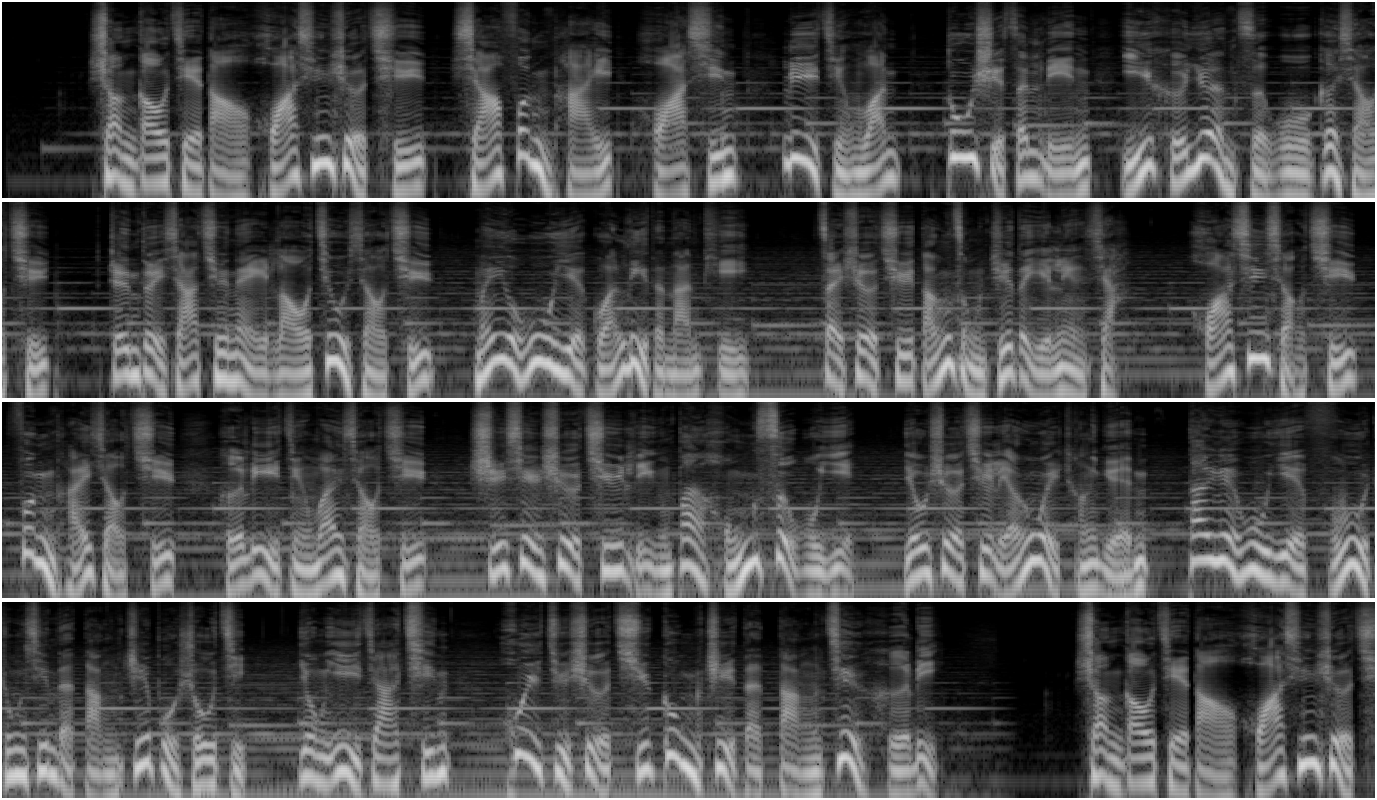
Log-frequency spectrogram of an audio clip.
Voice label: 男; 红色家园社区

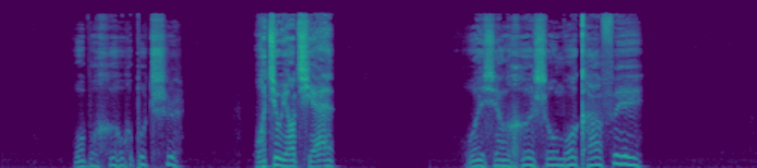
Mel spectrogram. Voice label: 角色 模仿; 苏大强

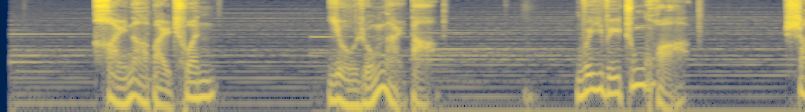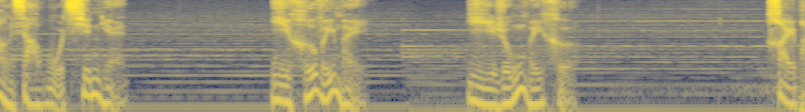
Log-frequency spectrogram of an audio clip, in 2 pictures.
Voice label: 男 纪录片 大气磁性; 国家地理

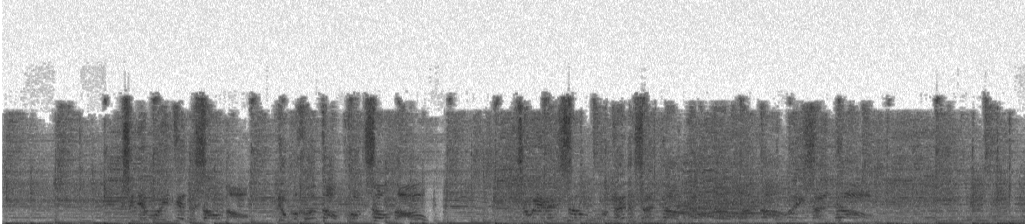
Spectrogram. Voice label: 男 又嗨又快; 六个核桃

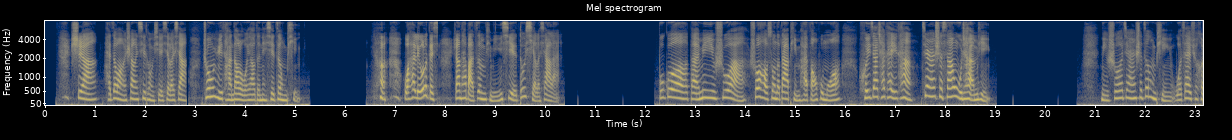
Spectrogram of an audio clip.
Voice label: 角色对话

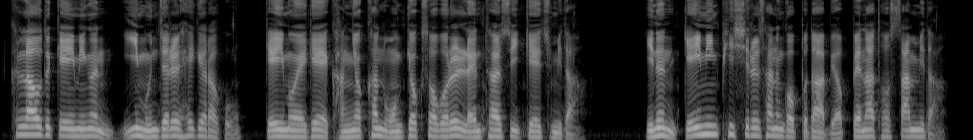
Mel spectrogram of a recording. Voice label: 外籍韩语男-叙述

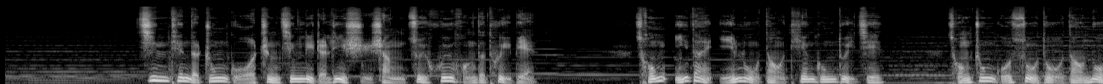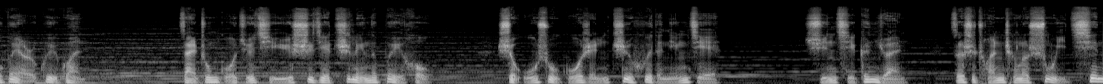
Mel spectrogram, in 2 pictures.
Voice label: 男-纪录片-自然讲述; 了不起的学霸

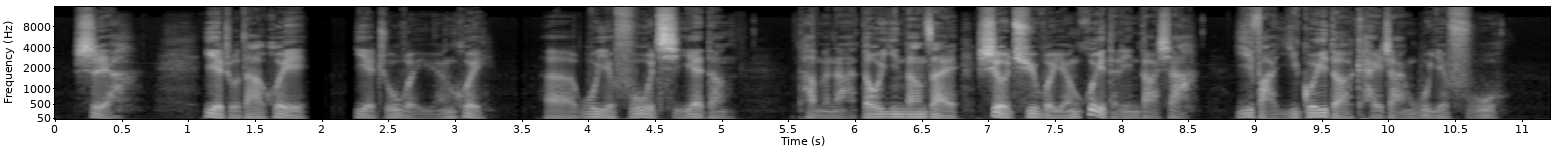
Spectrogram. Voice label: 男, 角色, 物业员工青年角色

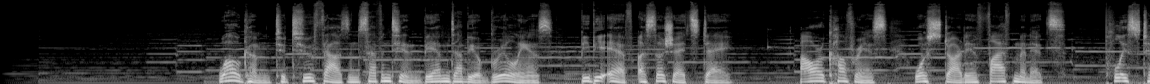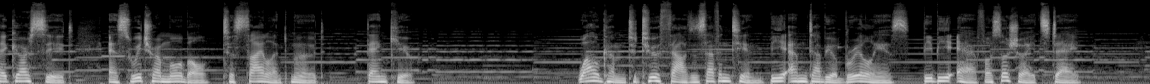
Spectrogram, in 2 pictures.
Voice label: 男, 英文, 广播类; BMW现场广播

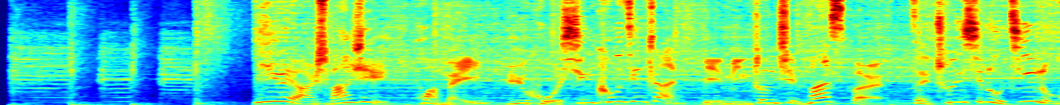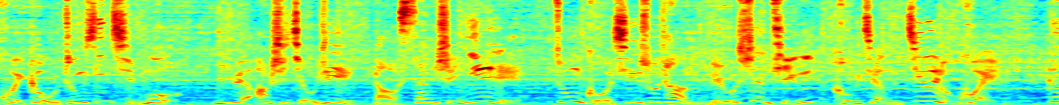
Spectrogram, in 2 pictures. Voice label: 男 广告 年纪活力; Marsper

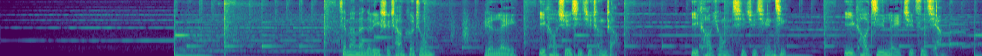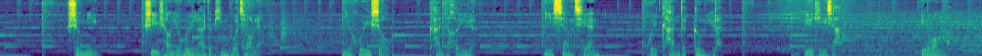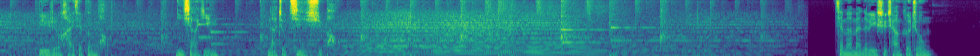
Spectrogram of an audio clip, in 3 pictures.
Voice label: 男,旁白独白 为自己代言 旁白

